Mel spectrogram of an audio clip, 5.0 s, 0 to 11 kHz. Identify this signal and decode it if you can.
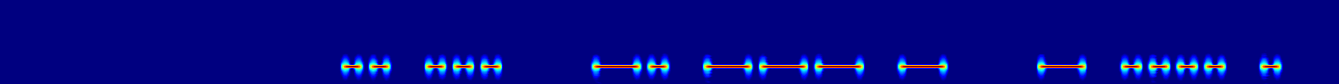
Morse code, heard as a keyed tone, about 23 wpm, 700 Hz. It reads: IS NOT THE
